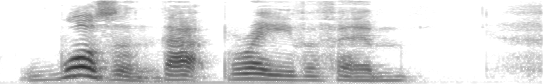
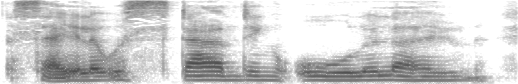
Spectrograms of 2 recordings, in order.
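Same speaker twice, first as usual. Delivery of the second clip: ordinary delivery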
